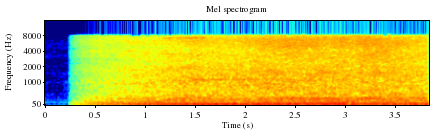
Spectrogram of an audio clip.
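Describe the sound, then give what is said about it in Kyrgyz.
Street traffic in Ankara, Turkey: a dense, steady roar of passing vehicles that swells in quickly from near silence and then holds at a constant, loud level. “Бул жерде автоунаалар менен элдин агымы түндүн бир окумуна чейин токтобойт.”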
